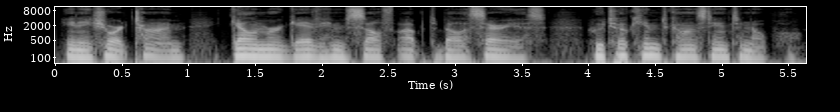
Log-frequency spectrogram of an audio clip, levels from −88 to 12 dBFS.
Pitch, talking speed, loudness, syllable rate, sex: 100 Hz, 160 wpm, -20 LUFS, 5.2 syllables/s, male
